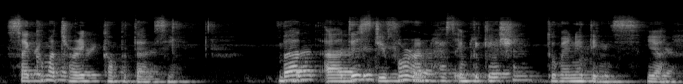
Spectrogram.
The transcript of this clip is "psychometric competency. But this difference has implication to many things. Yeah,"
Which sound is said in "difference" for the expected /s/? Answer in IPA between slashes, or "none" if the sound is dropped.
none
